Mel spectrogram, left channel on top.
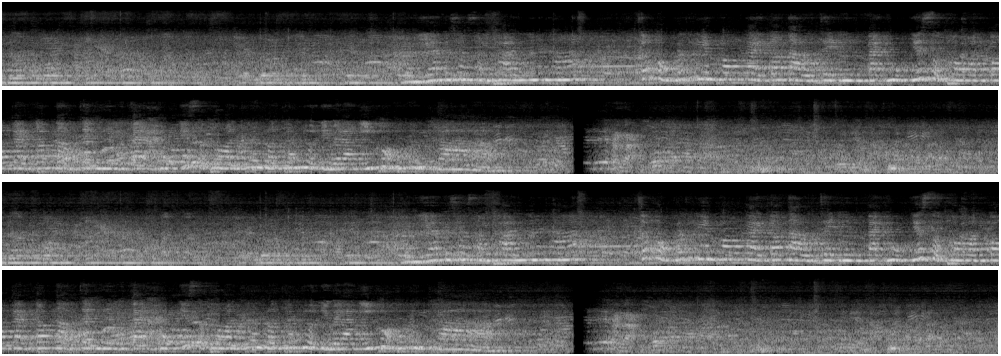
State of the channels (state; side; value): normal; both; correlation 0.67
